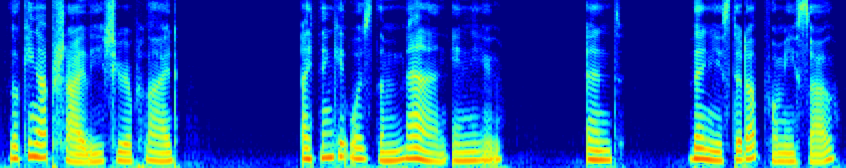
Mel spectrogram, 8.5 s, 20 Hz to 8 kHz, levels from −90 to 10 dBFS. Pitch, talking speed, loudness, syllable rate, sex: 165 Hz, 135 wpm, -19 LUFS, 4.4 syllables/s, female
